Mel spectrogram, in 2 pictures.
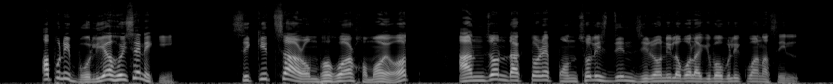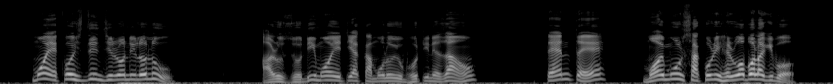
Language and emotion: Assamese, angry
